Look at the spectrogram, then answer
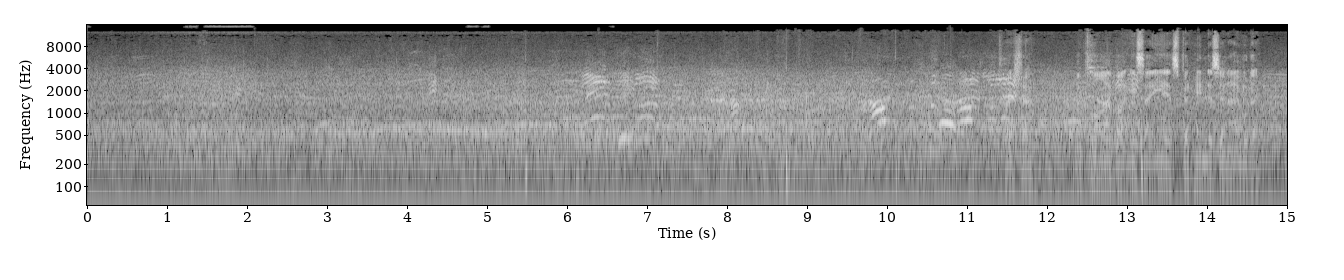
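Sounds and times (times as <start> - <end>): stadium crowd voices: 0.0 - 15.0.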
